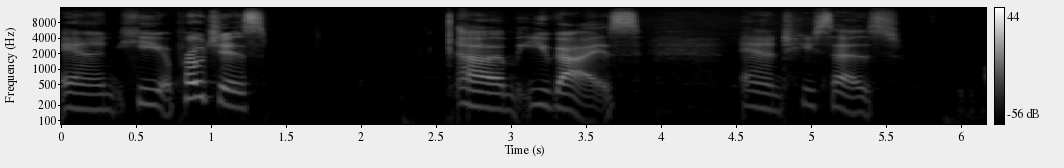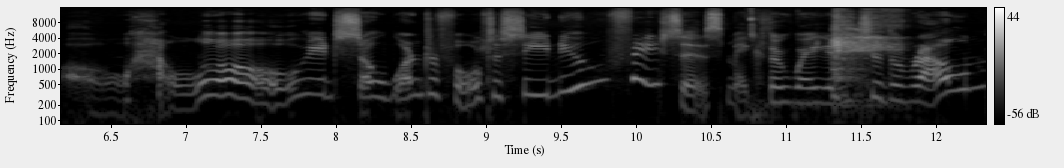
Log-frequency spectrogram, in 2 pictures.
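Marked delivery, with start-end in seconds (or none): 6.2-12.2 put-on elderly old man voice. Narrating a game scene, voicing a man who approaches the players, in an old man voice. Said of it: "Is that an old man voice or an old horse voice?".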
